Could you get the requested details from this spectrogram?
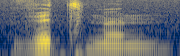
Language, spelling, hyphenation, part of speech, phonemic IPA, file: German, widmen, wid‧men, verb, /ˈvɪtmən/, De-widmen.ogg
- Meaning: 1. to dedicate, to devote 2. to attend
